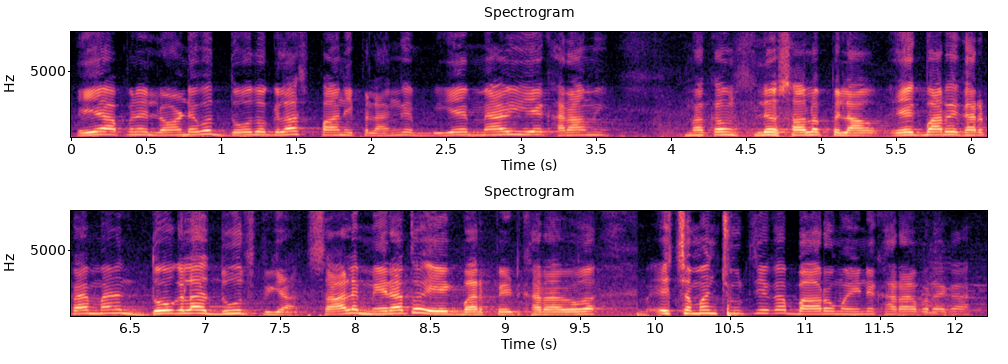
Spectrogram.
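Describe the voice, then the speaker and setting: A man's voice: high voice, normal speed, slight background noise. A man delivering a profane, mocking comedic rant. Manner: abusive, mocking rant with frequent swearing. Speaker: comedic roaster.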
